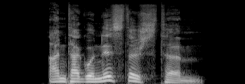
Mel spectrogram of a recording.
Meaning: strong dative masculine/neuter singular superlative degree of antagonistisch
- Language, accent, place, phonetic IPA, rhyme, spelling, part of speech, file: German, Germany, Berlin, [antaɡoˈnɪstɪʃstəm], -ɪstɪʃstəm, antagonistischstem, adjective, De-antagonistischstem.ogg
